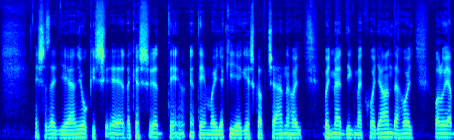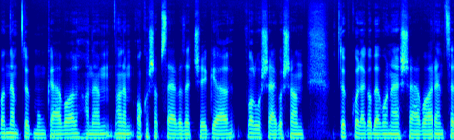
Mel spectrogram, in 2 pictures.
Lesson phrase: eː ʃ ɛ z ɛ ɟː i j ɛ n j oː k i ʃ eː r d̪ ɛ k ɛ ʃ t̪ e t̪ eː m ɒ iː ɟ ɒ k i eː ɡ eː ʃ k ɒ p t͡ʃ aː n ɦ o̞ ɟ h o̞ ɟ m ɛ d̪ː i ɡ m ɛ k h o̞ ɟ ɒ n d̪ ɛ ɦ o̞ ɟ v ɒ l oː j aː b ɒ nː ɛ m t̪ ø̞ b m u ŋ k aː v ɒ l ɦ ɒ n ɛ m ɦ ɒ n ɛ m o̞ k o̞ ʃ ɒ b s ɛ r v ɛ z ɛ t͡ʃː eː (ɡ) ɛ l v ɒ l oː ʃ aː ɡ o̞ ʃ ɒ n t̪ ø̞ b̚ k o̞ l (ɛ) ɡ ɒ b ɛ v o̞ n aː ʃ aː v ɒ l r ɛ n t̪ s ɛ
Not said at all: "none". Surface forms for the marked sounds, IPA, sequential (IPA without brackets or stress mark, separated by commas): ɡː, ɛ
